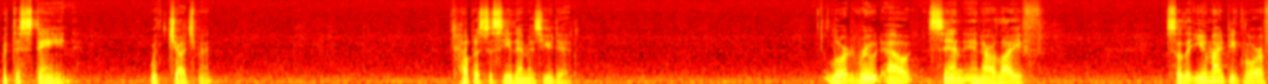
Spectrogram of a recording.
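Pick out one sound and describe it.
A man speaks slowly and solemnly through a microphone in an echoing hall, pausing between phrases.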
